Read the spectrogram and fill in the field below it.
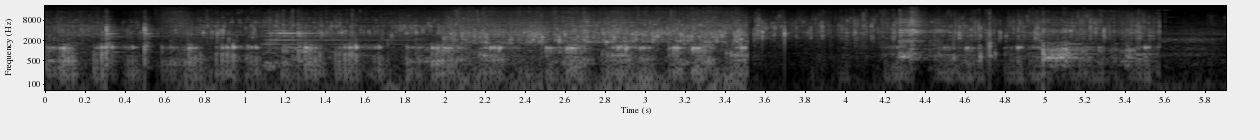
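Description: Eggplant slices frying in hot oil in a home kitchen: a steady crackling sizzle with rhythmic scraping and stirring clicks, close by; the sizzle quiets halfway through, then resumes more softly.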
